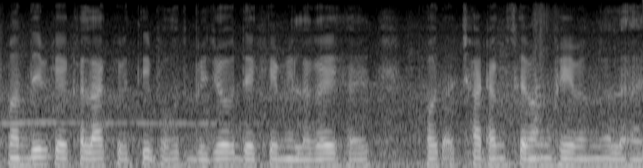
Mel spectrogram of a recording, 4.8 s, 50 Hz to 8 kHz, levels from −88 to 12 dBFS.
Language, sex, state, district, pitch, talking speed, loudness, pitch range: Maithili, male, Bihar, Samastipur, 115 Hz, 175 wpm, -20 LUFS, 110-120 Hz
